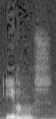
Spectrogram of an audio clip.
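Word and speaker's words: íbamos: go was going nosotros iva-mos iva-mos now the stress is over this first letter here the first I so we put an accent on it it's on d not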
